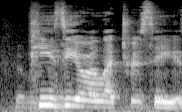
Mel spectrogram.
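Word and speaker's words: piezoelectricity: Pio electricity.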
